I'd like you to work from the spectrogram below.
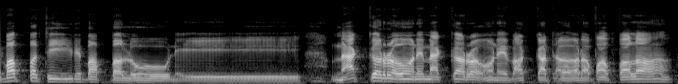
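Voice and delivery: hammed-up cod Italian with laughing ha ha; mock Italian gibberish.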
